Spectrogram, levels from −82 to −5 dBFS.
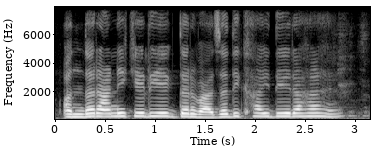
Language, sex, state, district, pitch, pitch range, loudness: Hindi, female, Bihar, Patna, 250 Hz, 230-255 Hz, -14 LUFS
